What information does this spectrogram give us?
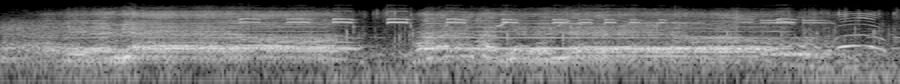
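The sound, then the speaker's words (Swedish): A large crowd in Buenos Aires roars loudly and continuously after Sergio Massa says in a live speech that Javier Milei has won the election, a dense wall of cheering voices with high whistles piercing through, dipping briefly before surging back just as strong. “Och det utbryter ett sånt vrål.”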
